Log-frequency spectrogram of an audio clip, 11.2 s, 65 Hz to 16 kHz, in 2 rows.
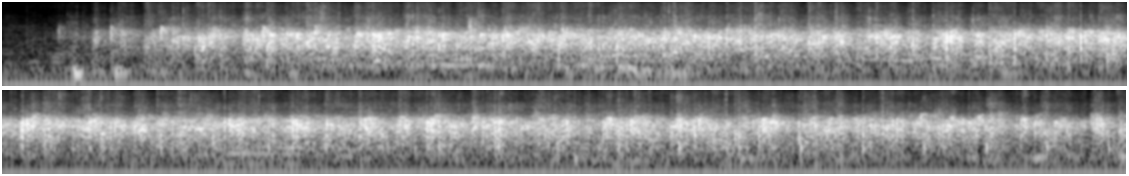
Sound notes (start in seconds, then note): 0.8 audience applause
